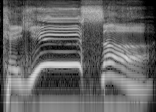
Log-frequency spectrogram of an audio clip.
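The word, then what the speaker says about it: C-USA: or as they liked to call it, and this is the way it's pronounced, Cayusa.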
